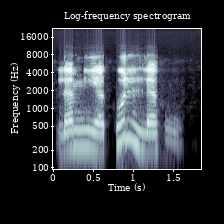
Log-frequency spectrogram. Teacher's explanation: The next example, lam yakul lahu. So we drop that noon after the kaf and join the kaf to the lam.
